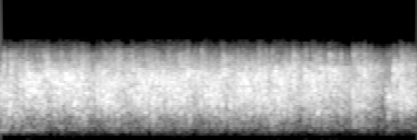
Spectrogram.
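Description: A crowd applauds steadily, a dense, even wash of many hands clapping that holds at a constant loud level throughout, with no voices rising above it.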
